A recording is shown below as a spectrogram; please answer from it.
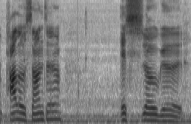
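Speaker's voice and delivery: normal talking voice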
